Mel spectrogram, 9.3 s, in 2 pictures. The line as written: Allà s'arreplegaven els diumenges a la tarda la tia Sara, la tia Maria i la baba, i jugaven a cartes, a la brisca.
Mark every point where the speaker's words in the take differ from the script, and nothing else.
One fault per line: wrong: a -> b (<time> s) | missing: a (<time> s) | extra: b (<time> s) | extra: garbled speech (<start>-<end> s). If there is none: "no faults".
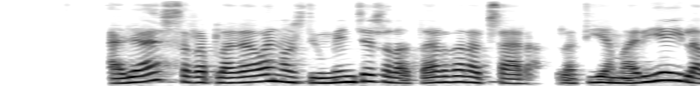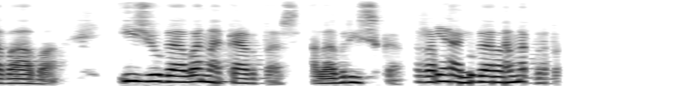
missing: tia (3.2 s)
extra: garbled speech (7.4-8.4 s)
